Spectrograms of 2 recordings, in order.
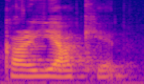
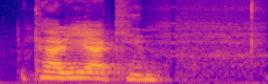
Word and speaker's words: Karyakin: Ah, I get it now in Russian, so it's Karyakin. The stress is on the ya, Karyakin. Karyakin.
